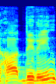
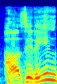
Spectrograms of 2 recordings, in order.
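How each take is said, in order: First: हादिरीन with d replacing z. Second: Said in the usual way. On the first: Shown as a demonstration. Teacher showing the rejected form, हादिरीन with d for z. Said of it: "तो नहीं कहते". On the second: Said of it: "हादिरीन तो नहीं कहते".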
